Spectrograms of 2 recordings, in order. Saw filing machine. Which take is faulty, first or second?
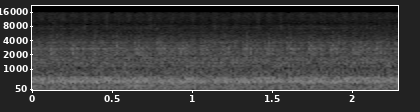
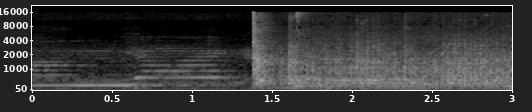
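second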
